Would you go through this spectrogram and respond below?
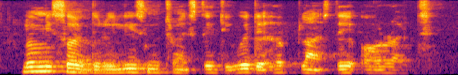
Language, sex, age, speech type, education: Nigerian Pidgin, female, 30-45, spontaneous, tertiary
